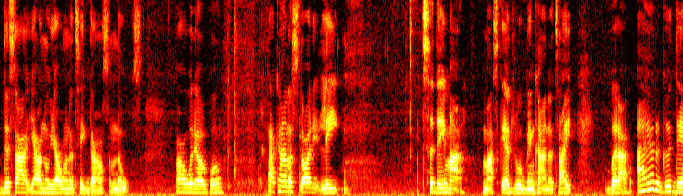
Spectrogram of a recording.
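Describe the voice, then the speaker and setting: Slow, gravelly-voiced woman hosting Bible study. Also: on the low side. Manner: relaxed, rambling, speaks directly to viewers as y'all. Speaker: host of a Bible study livestream. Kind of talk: casual Bible study chat.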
